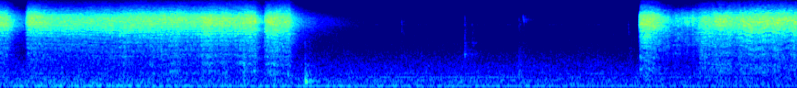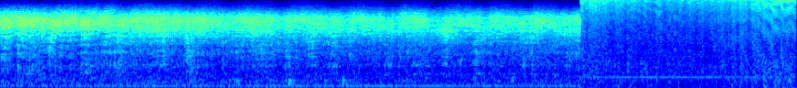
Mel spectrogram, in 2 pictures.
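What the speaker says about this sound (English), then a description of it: "So we have our steamer." A steamer blasts hissing steam onto moldy van seats in two long, loud bursts separated by a quiet pause, then continues at a slightly lower level.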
